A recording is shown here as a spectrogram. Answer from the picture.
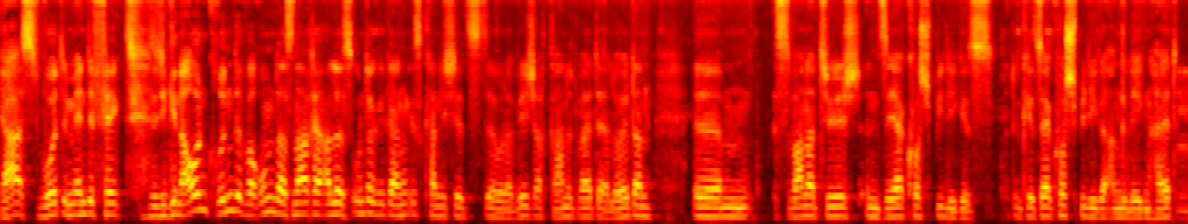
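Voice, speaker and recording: Hardly pausing at all, a man with a fairly high pitch and a dark, mellow tone talks at a moderate pace with ordinary pitch variation. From Saarland, Germany. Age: 20s. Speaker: amateur football club chairman. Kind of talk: interview. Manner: hesitant, many fillers.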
